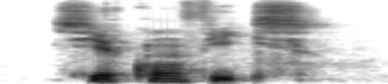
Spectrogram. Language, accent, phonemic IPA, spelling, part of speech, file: French, France, /siʁ.kɔ̃.fiks/, circonfixe, noun, LL-Q150 (fra)-circonfixe.wav
- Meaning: circumfix (affix with both a prefixing and suffixing part)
